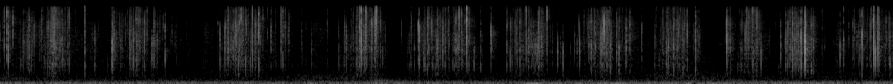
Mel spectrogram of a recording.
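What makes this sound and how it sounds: A large carrot-shaped decoration wrapped in burlap is squeezed and scratched with the fingers. Dense, dry crinkling and scratching rises and falls in quick, bright bursts over a faint steady low hum.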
